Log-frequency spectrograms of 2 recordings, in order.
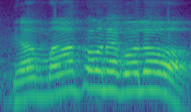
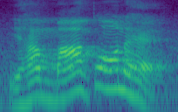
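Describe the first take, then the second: First: कौन pushed higher and louder, whole line raised; louder prompt. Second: Said in the usual way. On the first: Shown as a demonstration. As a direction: call the class out loudly on कौन.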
